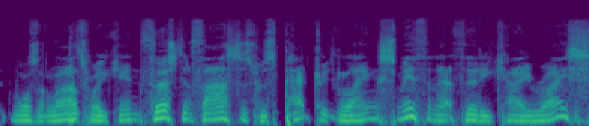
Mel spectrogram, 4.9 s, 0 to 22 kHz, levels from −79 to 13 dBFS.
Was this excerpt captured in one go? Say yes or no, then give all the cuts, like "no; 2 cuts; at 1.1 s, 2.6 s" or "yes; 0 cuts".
yes; 0 cuts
